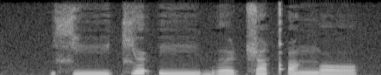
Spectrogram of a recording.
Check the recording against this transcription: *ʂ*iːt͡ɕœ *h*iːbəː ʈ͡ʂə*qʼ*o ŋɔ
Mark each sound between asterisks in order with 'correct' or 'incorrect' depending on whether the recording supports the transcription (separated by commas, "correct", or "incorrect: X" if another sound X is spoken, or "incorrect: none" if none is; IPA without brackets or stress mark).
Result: incorrect: ɕ, incorrect: ʔ, correct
